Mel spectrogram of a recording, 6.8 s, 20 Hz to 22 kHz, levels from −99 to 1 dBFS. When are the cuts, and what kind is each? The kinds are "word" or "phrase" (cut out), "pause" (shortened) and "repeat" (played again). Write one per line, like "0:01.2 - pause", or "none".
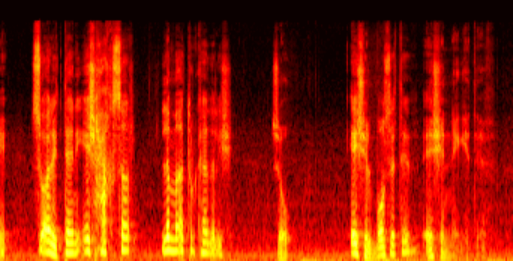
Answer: none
